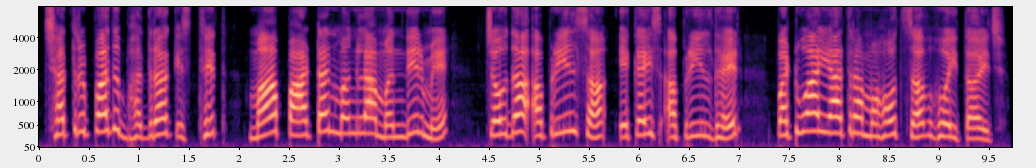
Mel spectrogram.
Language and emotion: Maithili, neutral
